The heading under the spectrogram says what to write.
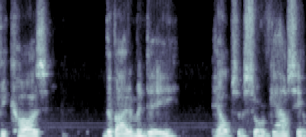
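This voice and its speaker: Somewhat breathy and medium in pitch, a man talks at a very slow pace with ordinary pitch variation. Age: 70s. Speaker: biology instructor. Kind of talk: lecture. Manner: halting.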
